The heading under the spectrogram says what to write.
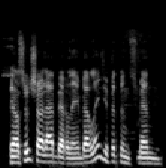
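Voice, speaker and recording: A man's voice: a little high, very fast. A man with a Québécois French accent telling travel anecdotes in a casual chat, acting out bits of dialogue. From Quebec. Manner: animated storyteller, acts out dialogue. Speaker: podcast guest.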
